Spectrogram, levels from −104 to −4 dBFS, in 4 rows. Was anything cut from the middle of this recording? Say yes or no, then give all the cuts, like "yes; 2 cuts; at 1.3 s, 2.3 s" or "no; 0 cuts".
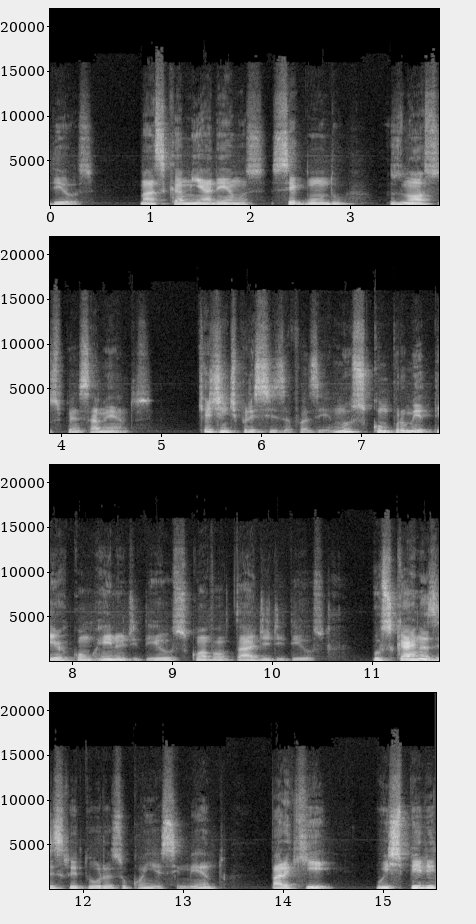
no; 0 cuts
